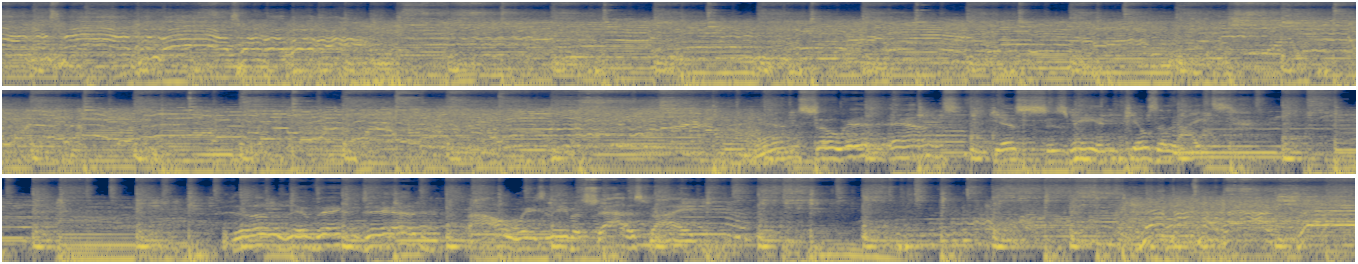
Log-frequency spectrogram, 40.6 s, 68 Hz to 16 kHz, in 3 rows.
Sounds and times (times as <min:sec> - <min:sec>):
Heavy metal: 0:00.0 - 0:40.6.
